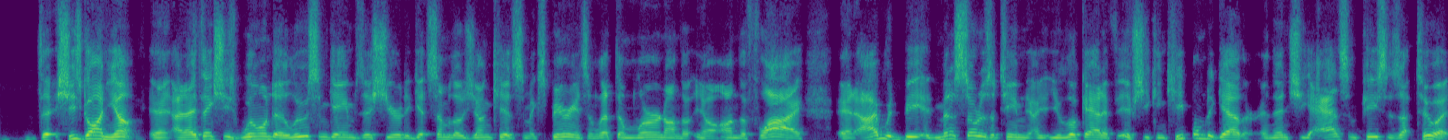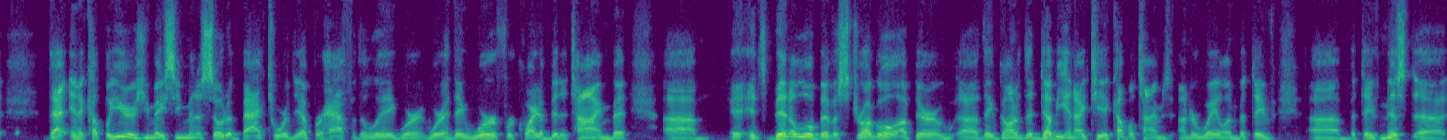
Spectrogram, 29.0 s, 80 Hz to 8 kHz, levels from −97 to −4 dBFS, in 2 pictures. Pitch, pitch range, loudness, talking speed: 125 Hz, 110-140 Hz, -28 LUFS, 245 wpm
